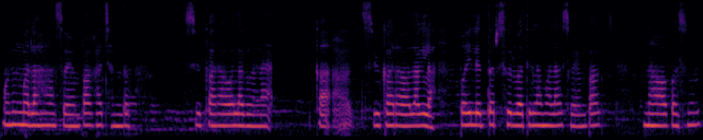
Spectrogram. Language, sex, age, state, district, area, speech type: Marathi, female, 18-30, Maharashtra, Akola, rural, spontaneous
